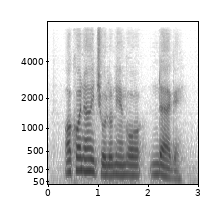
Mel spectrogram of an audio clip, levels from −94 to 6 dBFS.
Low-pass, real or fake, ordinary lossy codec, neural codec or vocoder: 7.2 kHz; fake; MP3, 64 kbps; codec, 16 kHz, 0.2 kbps, FocalCodec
